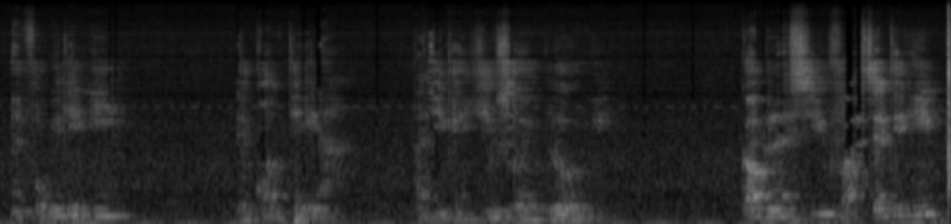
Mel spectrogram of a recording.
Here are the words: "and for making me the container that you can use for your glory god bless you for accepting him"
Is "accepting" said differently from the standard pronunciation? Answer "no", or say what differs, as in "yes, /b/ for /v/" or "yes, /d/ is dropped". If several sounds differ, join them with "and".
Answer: yes, /k/ is dropped and /p/ is dropped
